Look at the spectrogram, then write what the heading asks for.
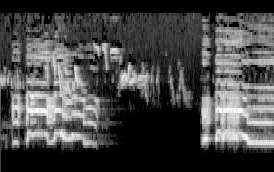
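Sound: rooster crowing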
